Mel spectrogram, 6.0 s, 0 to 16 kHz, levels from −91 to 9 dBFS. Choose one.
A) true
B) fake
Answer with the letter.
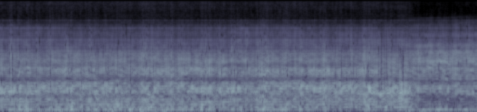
B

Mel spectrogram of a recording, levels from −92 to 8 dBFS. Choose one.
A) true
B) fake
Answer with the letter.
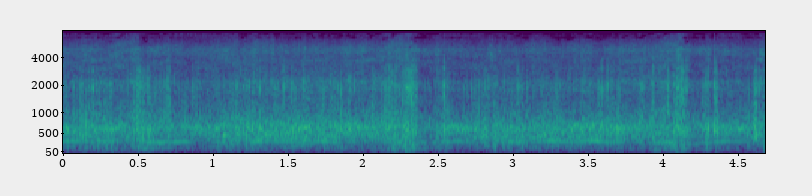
A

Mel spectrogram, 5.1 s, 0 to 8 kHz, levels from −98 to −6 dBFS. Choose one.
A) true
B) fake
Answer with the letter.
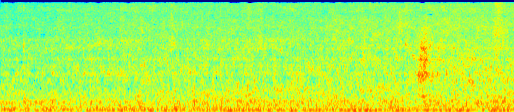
B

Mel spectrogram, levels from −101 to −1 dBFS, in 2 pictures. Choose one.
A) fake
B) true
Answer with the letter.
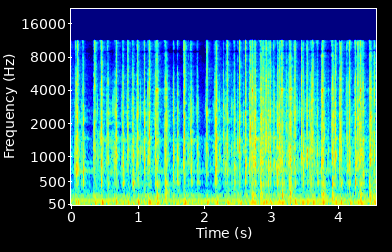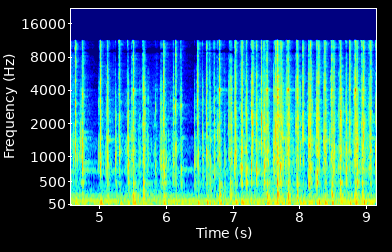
A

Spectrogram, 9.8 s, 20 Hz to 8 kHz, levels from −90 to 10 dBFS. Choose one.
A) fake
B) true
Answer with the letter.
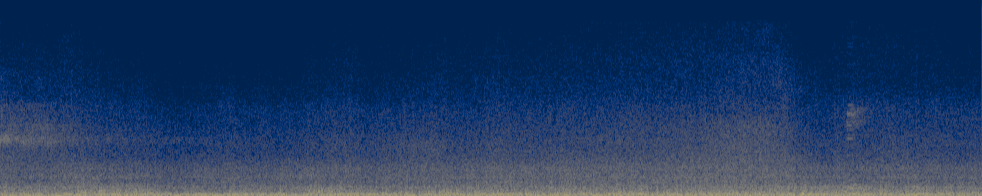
B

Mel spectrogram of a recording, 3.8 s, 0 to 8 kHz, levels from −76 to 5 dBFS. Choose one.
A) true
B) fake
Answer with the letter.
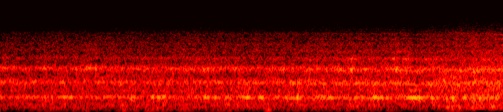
A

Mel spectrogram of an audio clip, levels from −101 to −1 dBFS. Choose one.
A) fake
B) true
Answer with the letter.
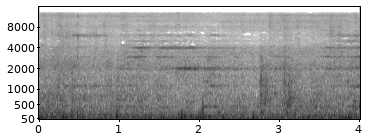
B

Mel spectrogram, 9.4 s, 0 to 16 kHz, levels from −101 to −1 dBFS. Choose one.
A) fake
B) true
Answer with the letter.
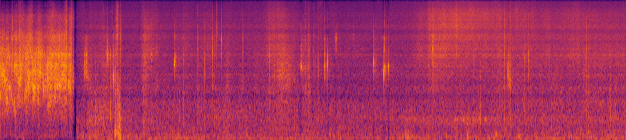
A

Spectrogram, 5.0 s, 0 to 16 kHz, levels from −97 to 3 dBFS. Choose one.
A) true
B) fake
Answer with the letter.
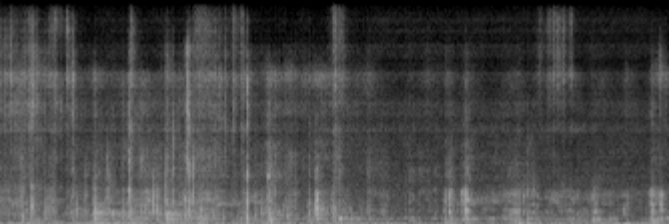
B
